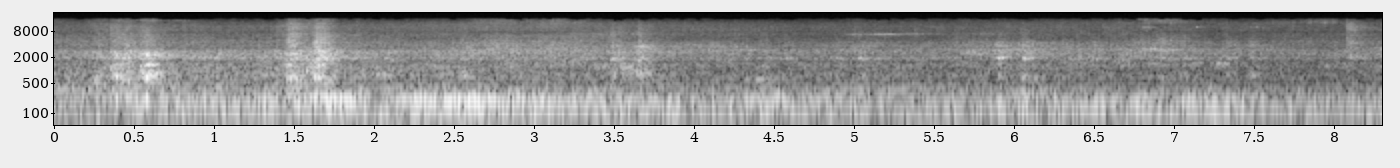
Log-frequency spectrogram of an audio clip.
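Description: JR 205 series electric commuter train (KRL) running: a steady low hum with a few scattered clicks and knocks.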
